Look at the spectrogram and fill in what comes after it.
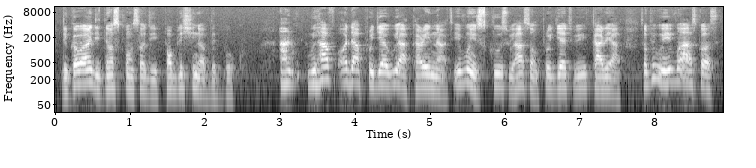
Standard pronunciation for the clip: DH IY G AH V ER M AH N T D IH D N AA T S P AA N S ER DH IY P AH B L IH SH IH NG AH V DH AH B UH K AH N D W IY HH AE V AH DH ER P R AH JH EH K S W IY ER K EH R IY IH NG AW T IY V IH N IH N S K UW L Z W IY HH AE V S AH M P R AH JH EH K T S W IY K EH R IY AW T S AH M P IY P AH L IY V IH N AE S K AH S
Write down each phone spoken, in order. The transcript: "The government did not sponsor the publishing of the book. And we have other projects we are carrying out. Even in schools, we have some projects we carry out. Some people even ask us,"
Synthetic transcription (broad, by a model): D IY G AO V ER M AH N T D IH D N AA T S P AA N S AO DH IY P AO B L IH SH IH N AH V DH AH B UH K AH N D W IY HH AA V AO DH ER P R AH JH EH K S W IY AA K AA R IY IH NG AW T IY V IH N IH N S K UW L S W IY HH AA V S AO M P R AH JH EH K T S W IY K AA R IY AW T S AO M P IY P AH W IY V IH N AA S K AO S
